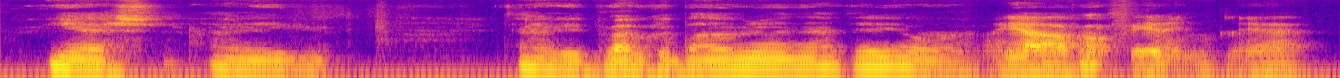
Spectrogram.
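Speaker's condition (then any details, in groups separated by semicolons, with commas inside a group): Parkinson's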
